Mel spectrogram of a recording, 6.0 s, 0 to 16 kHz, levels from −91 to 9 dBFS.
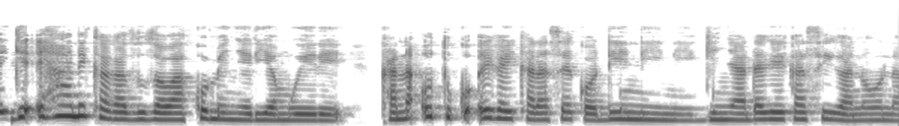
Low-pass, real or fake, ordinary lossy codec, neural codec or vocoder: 7.2 kHz; real; none; none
